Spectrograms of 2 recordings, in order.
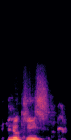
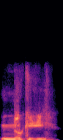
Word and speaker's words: gnocchi: Not nookie. Gnocchi. Are you referring to gnocchi? You could say it like that if you want to.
